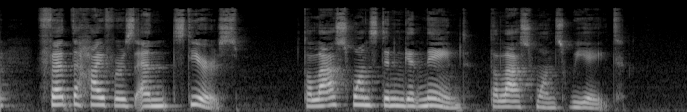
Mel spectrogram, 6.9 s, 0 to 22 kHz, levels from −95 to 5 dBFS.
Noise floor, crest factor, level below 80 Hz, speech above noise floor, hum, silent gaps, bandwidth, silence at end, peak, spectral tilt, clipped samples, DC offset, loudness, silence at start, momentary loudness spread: -67 dBFS; 18 dB; -68 dBFS; 40 dB; none; none; 16 kHz; 0.65 s; -10 dBFS; -4.5 dB/octave; under 0.1%; under 0.1%; -27 LUFS; 0 s; 14 LU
